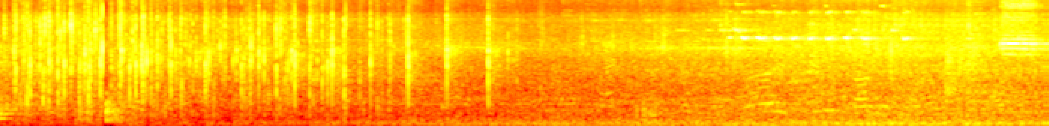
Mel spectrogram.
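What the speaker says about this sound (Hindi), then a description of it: "तालियों के साथ इस्तेकबाल करे भाई" Scattered hand claps welcome a guest at an NCP political gathering in Malegaon, sharp separate claps over the first few seconds that thin out, followed by softer crowd noise and voices.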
